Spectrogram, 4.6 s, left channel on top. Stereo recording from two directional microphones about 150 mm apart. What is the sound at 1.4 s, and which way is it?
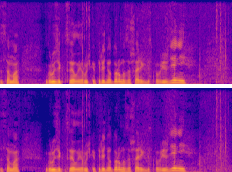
Speech, 35° left (ahead or behind).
